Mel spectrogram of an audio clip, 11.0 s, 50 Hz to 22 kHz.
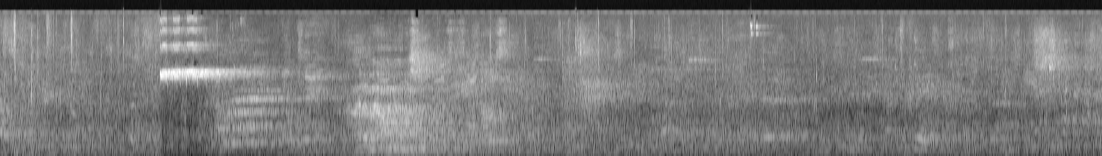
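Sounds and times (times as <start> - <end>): referee's whistle blast: 1.6 - 2.3.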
